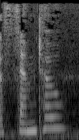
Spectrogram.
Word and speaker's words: femto: And this is on the actually the femto scale. – Yeah, am I saying that right? – That's correct. Yeah.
